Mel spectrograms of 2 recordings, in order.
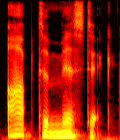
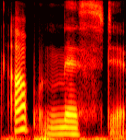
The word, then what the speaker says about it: optimistic: optimistic try say it really focusing on that middle syllable optimistic optimistic even after failing he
